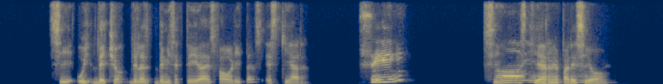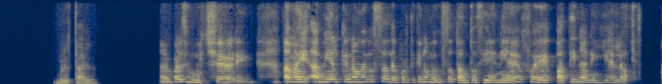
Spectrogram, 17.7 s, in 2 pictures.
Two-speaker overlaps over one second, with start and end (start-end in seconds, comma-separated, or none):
6.6-8.1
